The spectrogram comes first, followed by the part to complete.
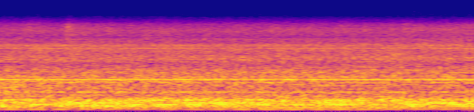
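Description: Steady hum and hiss of background machinery, with faint, steady high whine tones above it.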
